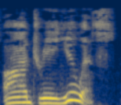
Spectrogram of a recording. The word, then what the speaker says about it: Audrius: It's actually, you got to be careful pronouncing it. And it's Audrius, right? So the best way to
